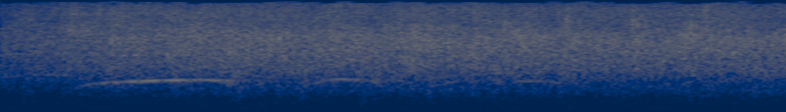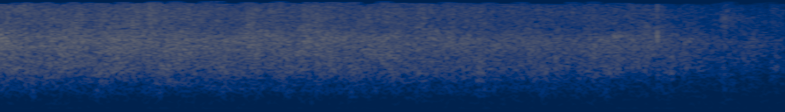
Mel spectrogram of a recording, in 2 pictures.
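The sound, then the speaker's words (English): Audience applause in a church welcomes a pastor: dense, steady clapping from a crowd continues for about eight seconds and eases slightly toward the end. “Please give a warm welcome to Pastor Ruben Vasquez.”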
